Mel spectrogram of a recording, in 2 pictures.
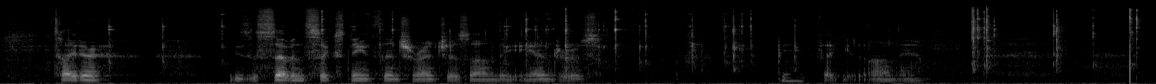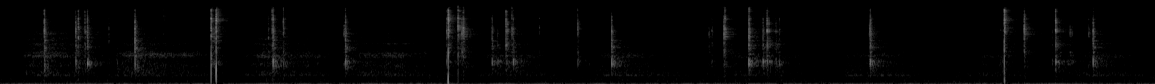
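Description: A ratchet wrench clicks in short bursts.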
